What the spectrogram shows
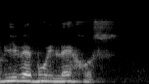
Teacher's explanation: En las oraciones afirmativas, el tonema, la inflexión tonal, es descendente. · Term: tonema descendente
